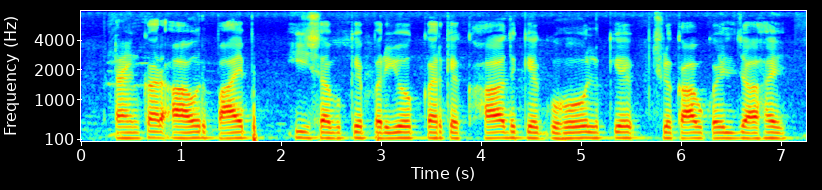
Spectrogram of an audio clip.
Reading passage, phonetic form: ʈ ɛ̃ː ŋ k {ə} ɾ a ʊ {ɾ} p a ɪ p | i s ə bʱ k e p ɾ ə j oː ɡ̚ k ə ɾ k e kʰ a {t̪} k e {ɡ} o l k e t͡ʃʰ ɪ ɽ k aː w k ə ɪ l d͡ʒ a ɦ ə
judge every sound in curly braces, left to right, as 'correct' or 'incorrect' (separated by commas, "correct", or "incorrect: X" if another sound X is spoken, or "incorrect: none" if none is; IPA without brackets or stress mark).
correct, correct, incorrect: d̪, correct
